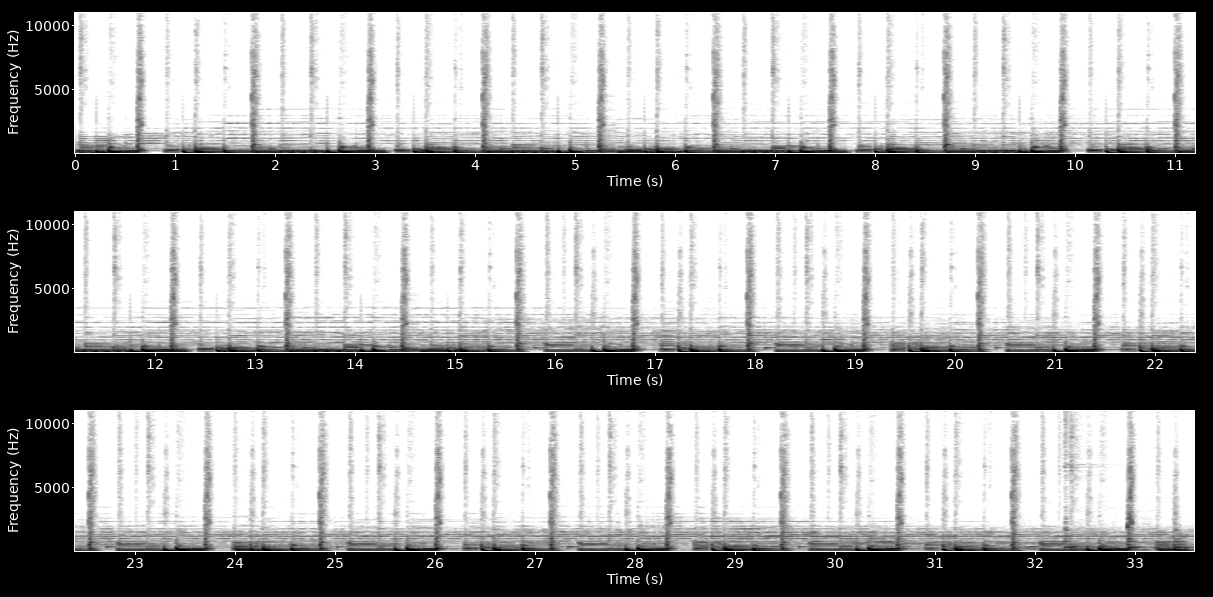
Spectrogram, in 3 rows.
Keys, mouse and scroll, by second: 0.6-2.3 middle drag, 3.3-4.5 drag, 4.5-6.2 middle drag, 6.2-7.6 drag, 9.1 click, 14.0 KP_0, 20.3 KP_0, 28.2 click, 29.5 click, 30.1 click, 30.4 middle click, 31.1 middle click, 32.0 middle click.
